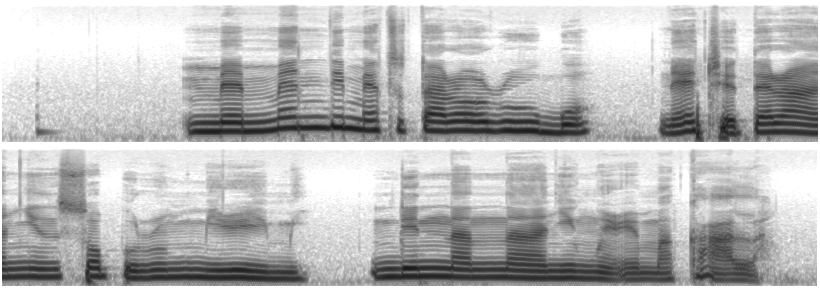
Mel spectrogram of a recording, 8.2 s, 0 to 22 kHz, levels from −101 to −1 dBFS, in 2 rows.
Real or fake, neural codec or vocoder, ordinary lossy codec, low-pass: fake; vocoder, 44.1 kHz, 128 mel bands every 512 samples, BigVGAN v2; none; 19.8 kHz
